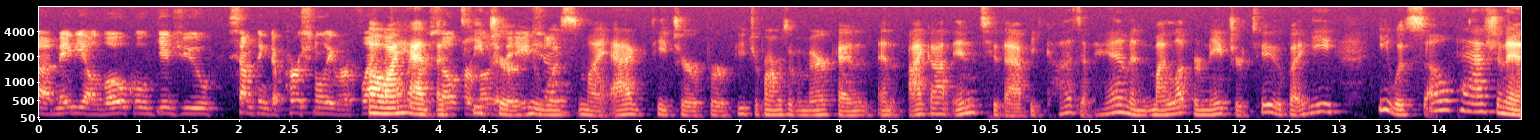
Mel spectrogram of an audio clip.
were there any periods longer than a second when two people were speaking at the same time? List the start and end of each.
3.3-5.3

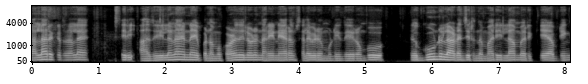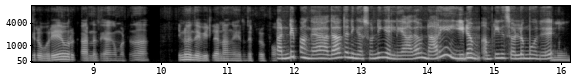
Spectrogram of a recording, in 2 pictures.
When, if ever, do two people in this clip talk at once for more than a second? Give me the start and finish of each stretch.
none

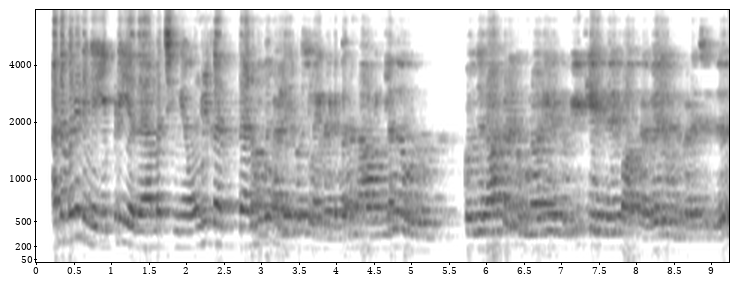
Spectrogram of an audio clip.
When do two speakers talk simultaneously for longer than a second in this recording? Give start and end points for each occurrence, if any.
2.9-4.8

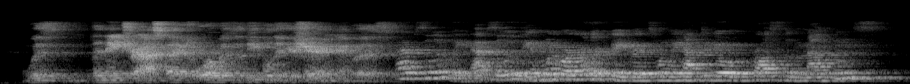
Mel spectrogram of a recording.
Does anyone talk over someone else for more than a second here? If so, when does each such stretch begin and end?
none

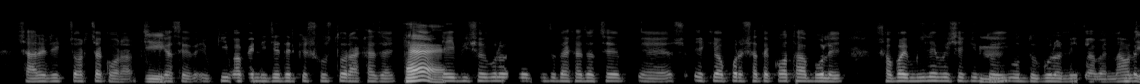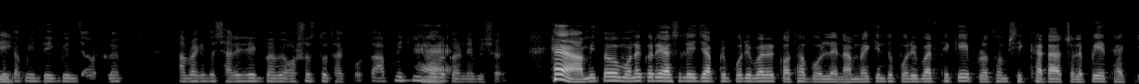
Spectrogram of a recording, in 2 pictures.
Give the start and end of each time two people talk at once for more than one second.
none

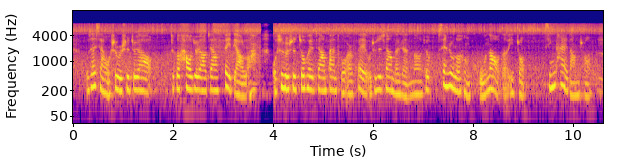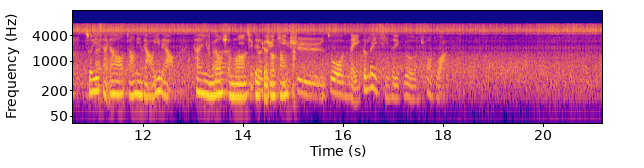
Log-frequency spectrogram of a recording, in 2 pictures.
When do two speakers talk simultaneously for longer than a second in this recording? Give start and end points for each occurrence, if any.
13.4-14.9

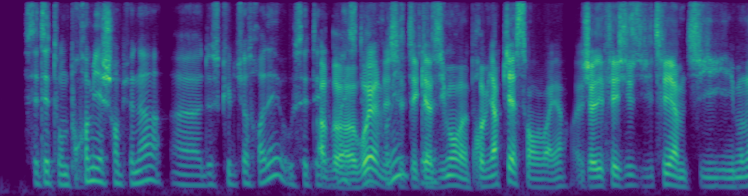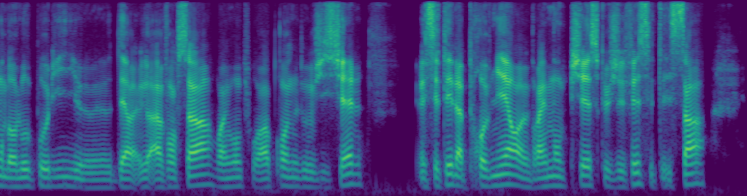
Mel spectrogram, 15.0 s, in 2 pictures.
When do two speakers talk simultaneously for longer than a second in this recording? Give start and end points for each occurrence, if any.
3.2-4.6

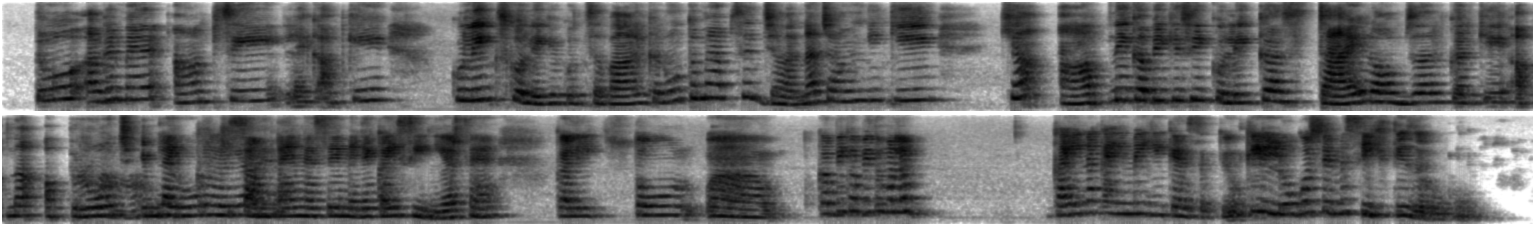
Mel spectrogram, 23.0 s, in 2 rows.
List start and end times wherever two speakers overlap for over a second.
12.1-13.6

